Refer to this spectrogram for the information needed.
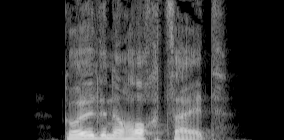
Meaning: golden wedding anniversary
- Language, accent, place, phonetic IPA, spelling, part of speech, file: German, Germany, Berlin, [ˈɡɔldənə ˈhɔxt͡saɪ̯t], goldene Hochzeit, phrase, De-goldene Hochzeit.ogg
